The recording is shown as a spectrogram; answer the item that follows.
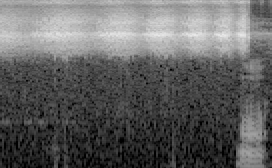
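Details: A male upland green bush-cricket (Tettigonia cantans), perched singing on a twig, gives a continuous, high, hissing buzz made of very rapid pulses.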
